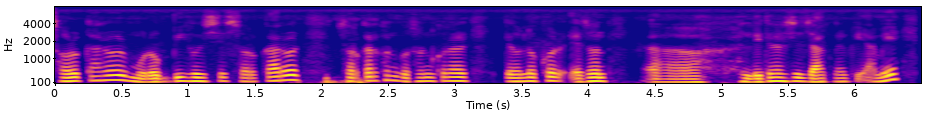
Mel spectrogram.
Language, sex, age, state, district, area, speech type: Assamese, male, 18-30, Assam, Goalpara, rural, spontaneous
